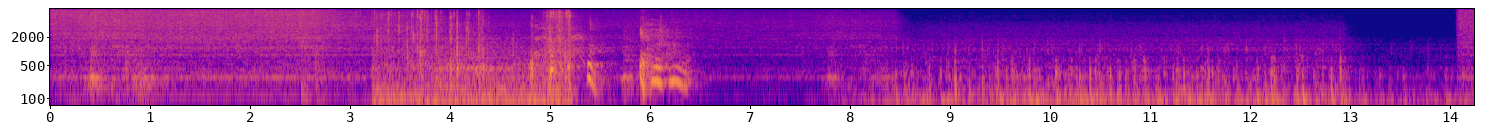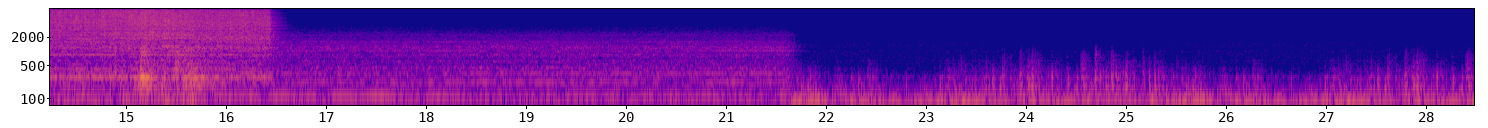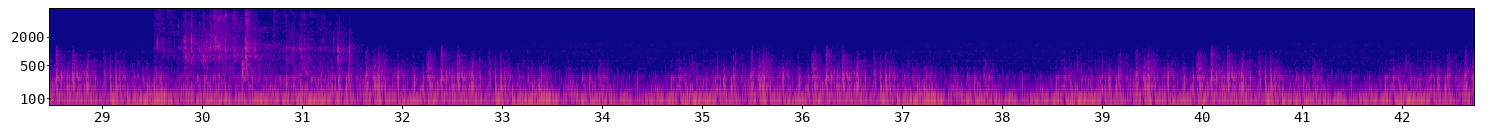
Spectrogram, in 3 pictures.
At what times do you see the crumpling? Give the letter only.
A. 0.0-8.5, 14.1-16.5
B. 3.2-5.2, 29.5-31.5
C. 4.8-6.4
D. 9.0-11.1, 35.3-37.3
B.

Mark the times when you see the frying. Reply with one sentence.
The frying can be heard from 0.0 to 8.5 s and from 14.1 to 16.5 s.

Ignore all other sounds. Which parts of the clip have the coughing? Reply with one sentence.
The coughing can be heard from 4.8 to 6.4 s.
